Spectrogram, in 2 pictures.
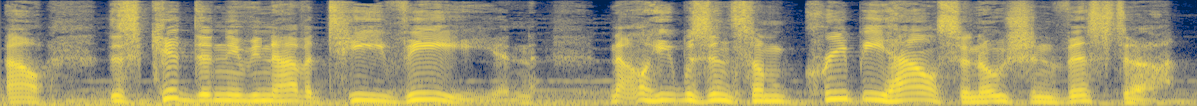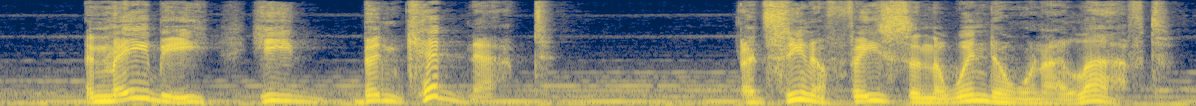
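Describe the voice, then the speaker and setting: A man's voice: fairly high pitch, expressive, measured pace, fairly bright tone. Man narrating horror over prominent music. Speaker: story narrator. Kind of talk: dramatic first-person horror story narration. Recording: music behind the voice. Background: prominent background music.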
